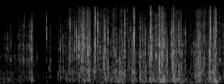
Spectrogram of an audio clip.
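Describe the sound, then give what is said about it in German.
Crinkling plastic foil of a snack package, heard as many crisp crackles and rustles that keep going with uneven bursts of loudness, fairly quiet overall. “Das klingt immer gleich. Das ist wunderschön. Das andere war letztes Mal, da war die Folie schon ein bisschen dünner als das. Es war knackiger.”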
